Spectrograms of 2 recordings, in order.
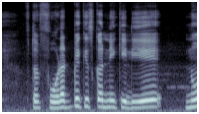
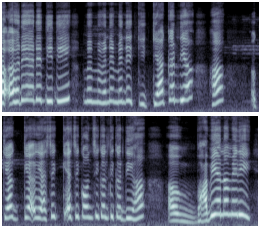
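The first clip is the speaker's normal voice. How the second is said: high stammering excuses; flustered younger brother; 7 semitones higher, 3 dB louder than usual. Acted. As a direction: fumble to justify yourself.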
